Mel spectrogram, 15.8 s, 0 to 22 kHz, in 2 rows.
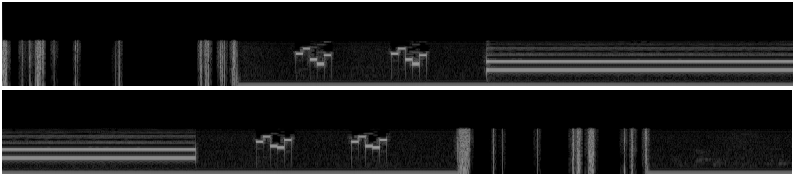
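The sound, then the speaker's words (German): Fire brigade radio alerting tones from the dispatch centre (Leitstelle), alerting the Moxa and Ranis fire brigades at 9:07 to an incident on the L2365, Baumhofstraße, in Moxa: crackling data bursts and quick chirping tone sequences, then a loud, steady tone held for about five seconds, followed by more short tone sequences and static bursts. “Leitstelle-Gehrer mit Alarmierung.”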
